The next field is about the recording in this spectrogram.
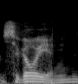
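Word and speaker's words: Soghoian: And Christopher Segoyan, is that a correct pronunciation?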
